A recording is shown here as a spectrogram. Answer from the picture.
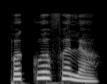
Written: ಪಕ್ವಫಲ

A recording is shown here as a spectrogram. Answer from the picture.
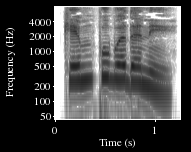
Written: ಕೆಂಪುಬದನೆ

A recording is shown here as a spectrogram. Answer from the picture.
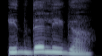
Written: ಇದ್ದಲಿಗ

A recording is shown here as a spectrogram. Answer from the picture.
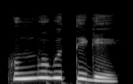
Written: ಹುಂಬಗುತಿಗೆ

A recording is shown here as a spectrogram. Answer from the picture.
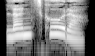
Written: ಲಂಚಗಾಱ

